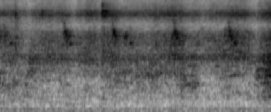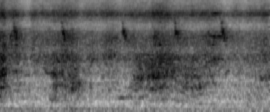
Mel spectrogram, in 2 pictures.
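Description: A run of short, faint scraping strokes: plastering floats rubbed over freshly applied cement render on a wall, repeating irregularly about once a second or faster.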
